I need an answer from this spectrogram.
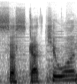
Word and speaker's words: Saskatchewan: It's is Saskatchewan is how you pronounce it with Cuphead.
